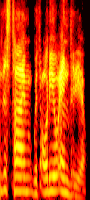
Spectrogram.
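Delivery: ordinary talk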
